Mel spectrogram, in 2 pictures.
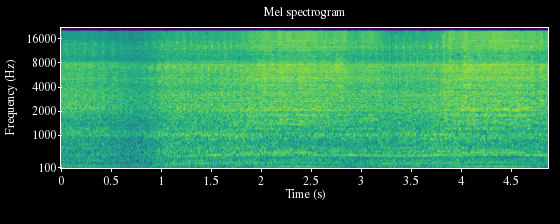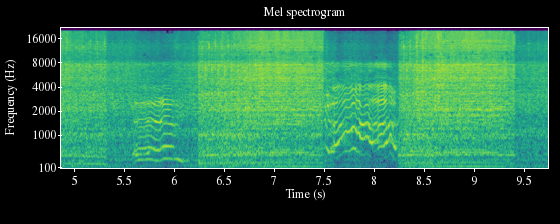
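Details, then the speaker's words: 1972 MG Midget with 1275 engine, idling before the repair: a loose, buzzy metallic rattle from the heat shield near the throttle body, with one spring missing and old springs worn. Fixed with new springs. "So, here's the first rattle that was causing the problem. Listen."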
